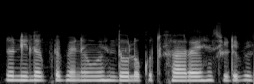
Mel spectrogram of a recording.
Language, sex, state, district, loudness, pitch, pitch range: Hindi, female, Himachal Pradesh, Shimla, -18 LUFS, 190 Hz, 185-195 Hz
